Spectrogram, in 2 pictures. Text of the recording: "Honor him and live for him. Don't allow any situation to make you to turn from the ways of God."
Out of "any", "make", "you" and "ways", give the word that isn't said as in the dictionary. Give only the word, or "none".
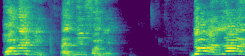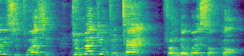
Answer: ways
